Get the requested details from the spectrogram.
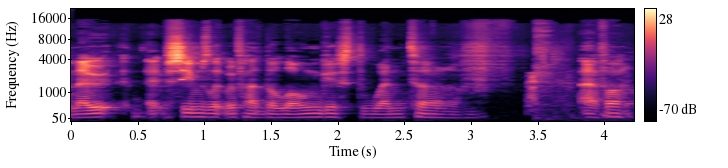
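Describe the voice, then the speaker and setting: A man with a Scottish accent, very deep, low pitch and monotone, flat intonation, in a very clean recording with a silent background. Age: 20s. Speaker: actor. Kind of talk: casual chat.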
